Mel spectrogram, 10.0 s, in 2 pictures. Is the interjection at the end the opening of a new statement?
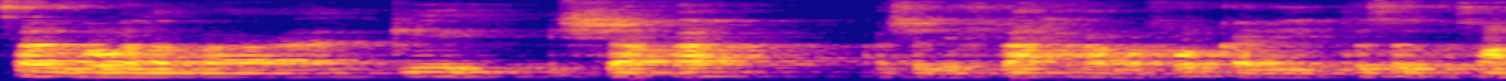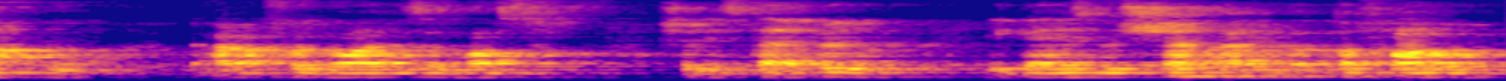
No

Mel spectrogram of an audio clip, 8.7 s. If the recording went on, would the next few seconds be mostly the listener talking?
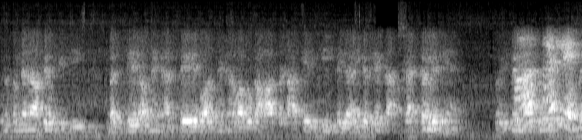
Yes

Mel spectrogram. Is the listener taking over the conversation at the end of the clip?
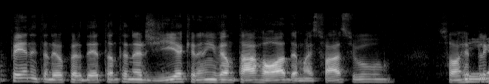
Yes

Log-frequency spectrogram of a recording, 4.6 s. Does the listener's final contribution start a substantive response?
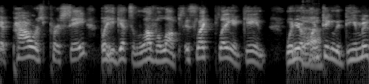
No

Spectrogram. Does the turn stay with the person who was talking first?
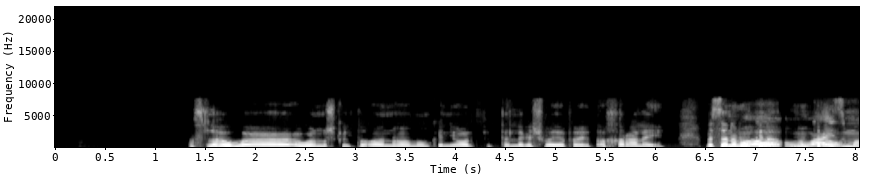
No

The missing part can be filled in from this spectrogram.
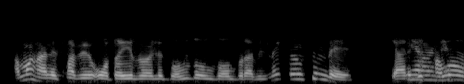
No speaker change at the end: Yes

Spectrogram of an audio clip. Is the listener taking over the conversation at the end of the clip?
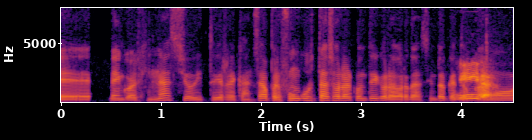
No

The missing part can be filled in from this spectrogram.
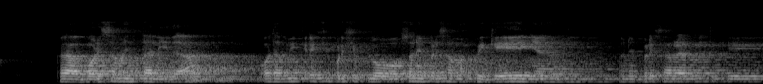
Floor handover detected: No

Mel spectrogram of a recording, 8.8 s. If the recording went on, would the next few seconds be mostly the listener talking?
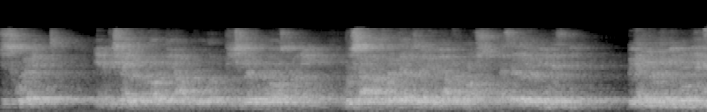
Yes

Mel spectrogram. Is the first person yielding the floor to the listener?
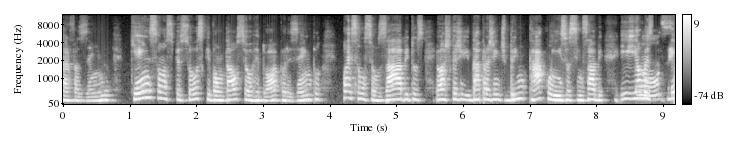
No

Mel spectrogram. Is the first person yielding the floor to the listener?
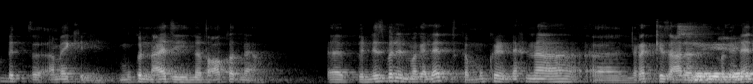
No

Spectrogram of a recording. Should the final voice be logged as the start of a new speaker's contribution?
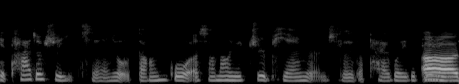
Yes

